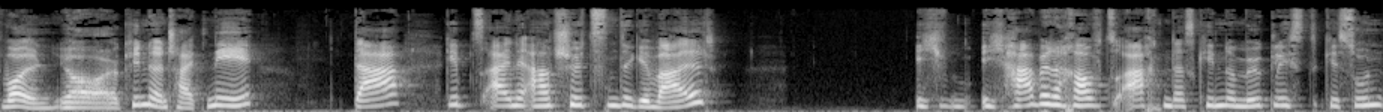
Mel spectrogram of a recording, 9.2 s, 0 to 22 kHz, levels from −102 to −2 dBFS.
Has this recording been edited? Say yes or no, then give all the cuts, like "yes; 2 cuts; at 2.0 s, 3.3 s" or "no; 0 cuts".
yes; 1 cut; at 2.9 s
